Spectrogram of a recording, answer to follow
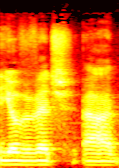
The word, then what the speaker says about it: Jovovich: stars his wife milla jovovich or jovovich whatever you prefer to pronounce it with I say yoga vich it doesn't really matter this is a sixth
